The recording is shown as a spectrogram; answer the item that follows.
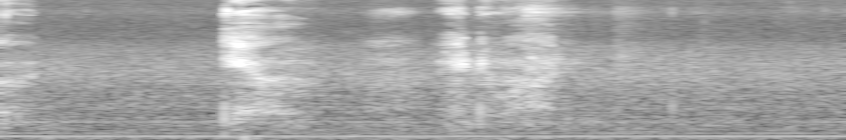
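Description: Faint whispering: two short whispered bursts, about a second and two and a half seconds in, over a steady low hum.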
